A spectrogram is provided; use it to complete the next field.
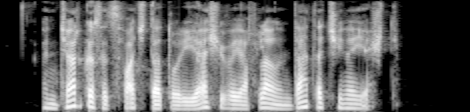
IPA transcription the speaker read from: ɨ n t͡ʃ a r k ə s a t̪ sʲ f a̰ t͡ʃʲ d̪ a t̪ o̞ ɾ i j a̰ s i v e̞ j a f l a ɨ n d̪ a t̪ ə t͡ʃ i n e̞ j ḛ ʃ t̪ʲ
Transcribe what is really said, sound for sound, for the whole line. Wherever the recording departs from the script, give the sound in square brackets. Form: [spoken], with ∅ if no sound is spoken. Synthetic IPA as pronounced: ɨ n t͡ʃ a r k ə s [ə] t̪ sʲ f a̰ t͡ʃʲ d̪ a t̪ o̞ ɾ i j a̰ [ʃ] i v e̞ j a f l a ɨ n d̪ a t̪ ə t͡ʃ i n e̞ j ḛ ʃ t̪ʲ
